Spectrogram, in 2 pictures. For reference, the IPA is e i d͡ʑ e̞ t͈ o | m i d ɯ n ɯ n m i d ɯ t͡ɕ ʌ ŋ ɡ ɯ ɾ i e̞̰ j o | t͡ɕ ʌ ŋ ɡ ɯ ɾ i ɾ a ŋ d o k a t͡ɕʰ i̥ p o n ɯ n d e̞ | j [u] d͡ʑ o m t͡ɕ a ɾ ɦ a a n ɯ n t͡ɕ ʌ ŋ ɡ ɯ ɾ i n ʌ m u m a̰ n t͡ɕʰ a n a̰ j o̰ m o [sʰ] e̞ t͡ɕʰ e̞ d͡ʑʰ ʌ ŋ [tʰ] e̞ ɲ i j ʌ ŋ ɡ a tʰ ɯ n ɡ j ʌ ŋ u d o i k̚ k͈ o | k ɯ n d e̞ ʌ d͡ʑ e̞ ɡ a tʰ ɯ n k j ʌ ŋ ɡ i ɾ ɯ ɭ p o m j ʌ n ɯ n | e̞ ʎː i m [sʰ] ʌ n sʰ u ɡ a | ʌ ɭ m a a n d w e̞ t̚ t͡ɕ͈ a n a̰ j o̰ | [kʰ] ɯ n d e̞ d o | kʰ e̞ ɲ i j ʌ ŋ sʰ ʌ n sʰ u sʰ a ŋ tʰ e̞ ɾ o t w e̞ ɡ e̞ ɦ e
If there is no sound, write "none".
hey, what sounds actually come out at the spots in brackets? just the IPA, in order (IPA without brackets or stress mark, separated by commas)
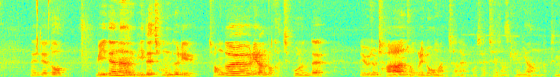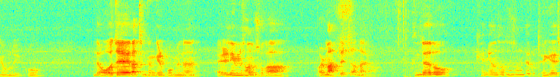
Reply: o, sʰ, kʰ, sʰ, k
